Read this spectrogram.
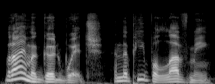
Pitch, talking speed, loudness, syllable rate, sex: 130 Hz, 305 wpm, -19 LUFS, 6.1 syllables/s, male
